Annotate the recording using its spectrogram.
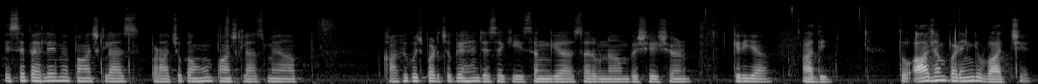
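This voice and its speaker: A man's voice: mid-range voice, fairly even intonation, moderate pace, a little mellow. A man teaching a grammar lesson, explaining patiently with lots of repetition and frequent check-ins with his students.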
